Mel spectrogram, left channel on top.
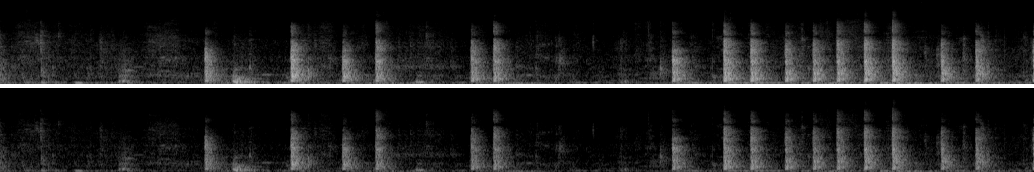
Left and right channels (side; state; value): right; quieter; 6.1 dB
